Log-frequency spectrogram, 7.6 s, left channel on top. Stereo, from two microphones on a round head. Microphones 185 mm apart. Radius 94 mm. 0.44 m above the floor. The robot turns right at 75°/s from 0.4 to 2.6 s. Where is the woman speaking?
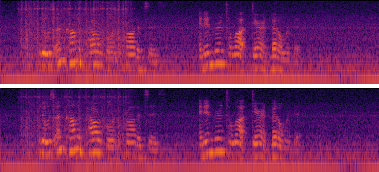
90° right, 1.6 m; by 6.0 s 45° left, 1.6 m.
